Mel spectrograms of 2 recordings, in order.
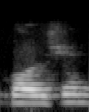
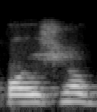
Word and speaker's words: Poisson: with classical mechanics using Poisson bracket and or Poisson bracket that usually n is not pronounced and commutators, Arnfest theorem, quantum mechanics and classical mechanics analogy.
